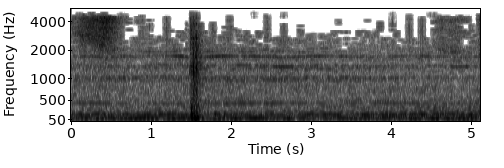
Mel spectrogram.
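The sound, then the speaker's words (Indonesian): A single sharp, loud bang on a bedroom door cuts through a steady low background hum, then the hum continues on its own. “Astaga, aku terkaget karena suara pintu itu terdengar sangat keras sekali.”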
